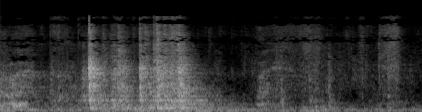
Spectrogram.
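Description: A glass-paned metal cabinet door swings open.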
